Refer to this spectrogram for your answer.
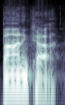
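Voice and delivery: BARN and CAR with open AH and no R; non-rhotic, R dropped. Shown as a demonstration. Teacher trying another non-rhotic take, dropped R. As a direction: say BARN and CAR as "bahn", "cah". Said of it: "rhotic and non-rhotic dialects".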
